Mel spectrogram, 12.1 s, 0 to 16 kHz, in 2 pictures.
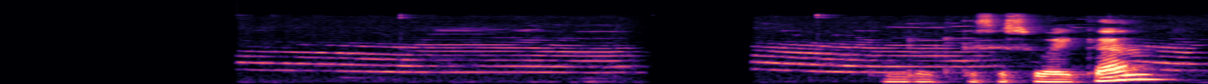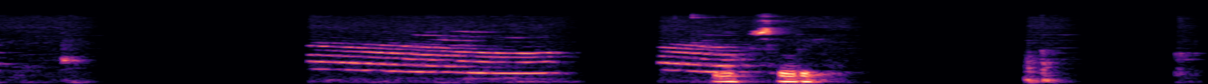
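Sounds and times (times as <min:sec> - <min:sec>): cat meowing: 0:01.2 - 0:06.1, 0:07.6 - 0:09.9.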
